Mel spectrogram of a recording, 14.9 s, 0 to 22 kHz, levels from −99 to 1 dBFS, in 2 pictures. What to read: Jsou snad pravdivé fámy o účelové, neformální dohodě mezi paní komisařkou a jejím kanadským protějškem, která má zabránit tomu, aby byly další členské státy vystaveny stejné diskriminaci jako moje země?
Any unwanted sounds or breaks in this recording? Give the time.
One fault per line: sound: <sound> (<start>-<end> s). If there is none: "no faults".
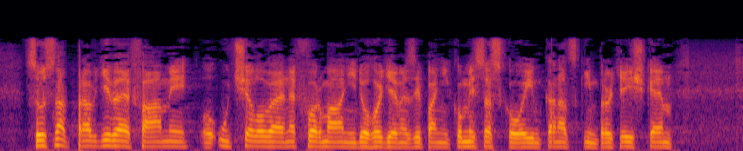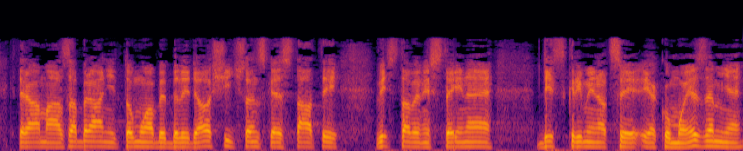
no faults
